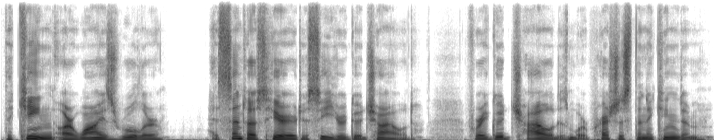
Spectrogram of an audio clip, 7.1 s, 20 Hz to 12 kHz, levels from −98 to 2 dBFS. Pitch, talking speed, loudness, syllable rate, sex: 120 Hz, 200 wpm, -20 LUFS, 4.6 syllables/s, male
